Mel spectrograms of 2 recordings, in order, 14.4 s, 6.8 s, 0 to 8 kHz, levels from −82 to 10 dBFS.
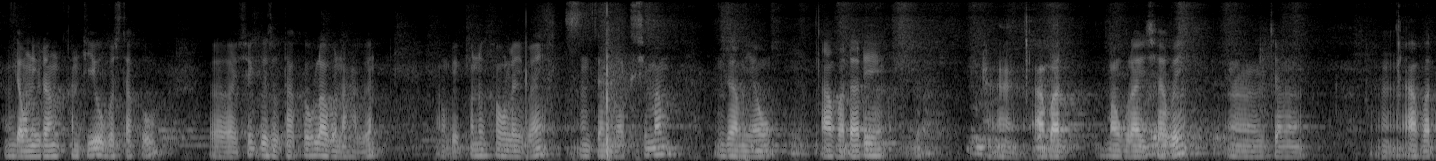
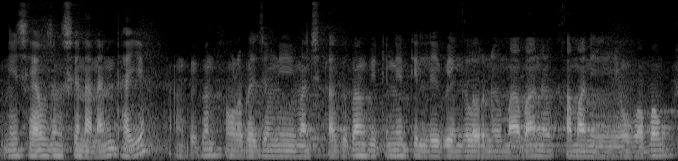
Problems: constant background noise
